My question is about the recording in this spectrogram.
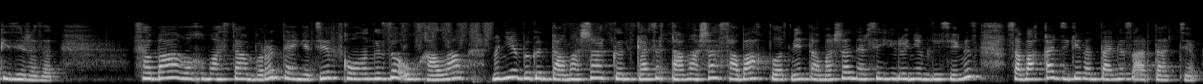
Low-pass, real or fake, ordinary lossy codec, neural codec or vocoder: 7.2 kHz; real; none; none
